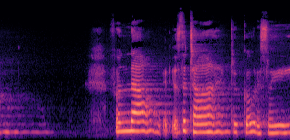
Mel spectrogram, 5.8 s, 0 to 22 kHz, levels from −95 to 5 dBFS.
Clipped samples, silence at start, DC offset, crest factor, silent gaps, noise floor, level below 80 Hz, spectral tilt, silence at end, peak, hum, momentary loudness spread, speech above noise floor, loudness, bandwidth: under 0.1%; 0 s; under 0.1%; 18 dB; none; -69 dBFS; -78 dBFS; -4 dB/octave; 0 s; -4 dBFS; none; 12 LU; 49 dB; -20 LUFS; 14.5 kHz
